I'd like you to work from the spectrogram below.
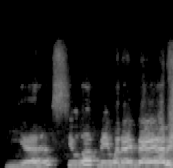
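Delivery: put-on high, loud sing-song child reply; mocking kid voice. Mom imitating her kids teasing her, high and loud. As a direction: play the cheeky kid rubbing it in.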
